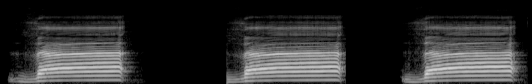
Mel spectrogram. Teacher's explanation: زبان کی نوک اوپر کے سامنے کے 2 دانتوں کے سرے سے لگا کر پڑھیں تو سی ٹی کی آواز ختم ہو جائے گی۔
